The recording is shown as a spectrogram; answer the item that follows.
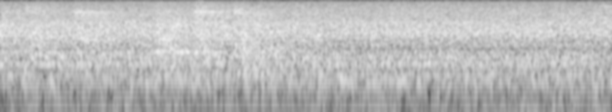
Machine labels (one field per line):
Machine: fan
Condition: normal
